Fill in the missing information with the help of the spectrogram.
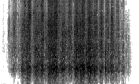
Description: foley shells in plastic container movement; zapsplat

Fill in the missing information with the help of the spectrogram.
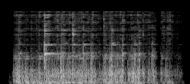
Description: bottles x2 beer full movement scrape on concrete; foley; zapsplat

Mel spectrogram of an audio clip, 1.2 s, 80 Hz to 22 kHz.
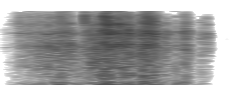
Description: office pencils x30 pick up from carpet

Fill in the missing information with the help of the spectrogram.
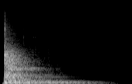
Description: impacts metal knock water tank

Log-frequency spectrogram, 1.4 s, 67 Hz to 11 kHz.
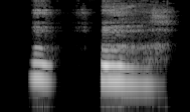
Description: human boy aged 9 yawn

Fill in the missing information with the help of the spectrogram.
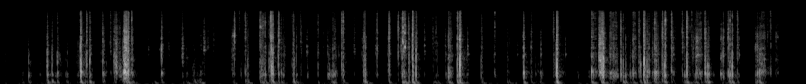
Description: soda can empty cut with serrated knife; foley

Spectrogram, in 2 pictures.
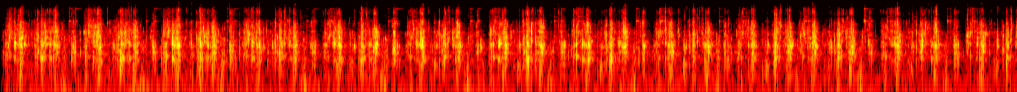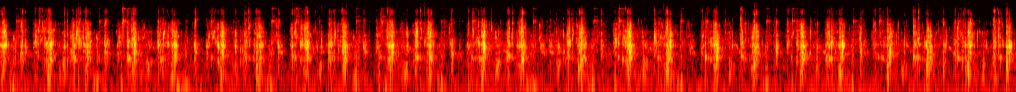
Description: animals dog labrador drinking; sound effects one

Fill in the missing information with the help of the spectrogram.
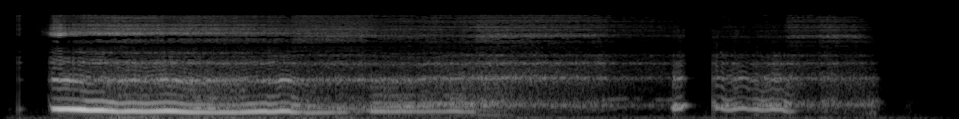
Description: human breath last dying

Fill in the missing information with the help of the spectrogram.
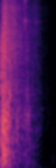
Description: foley bag holdal polyester foot kick; zapsplat

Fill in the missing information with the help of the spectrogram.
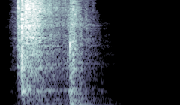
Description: household toaster modern press down

